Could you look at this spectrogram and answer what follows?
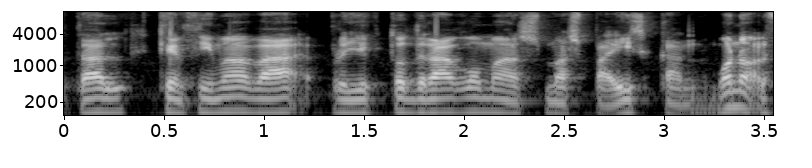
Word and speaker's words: Drago: Drago con el acento en la A. Drago. Proyecto Drago. Drago. Ah, vale, claro, no es Drago. Claro. Drago, vale. Pues Proyecto Drago.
